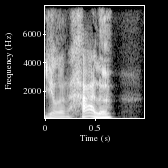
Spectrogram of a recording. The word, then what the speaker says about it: Gyllenhaal: It's Nordic. So it's in that whatever country it hails from, it's pronounced Gyllenhaal. – But Jake Gyllenhaal doesn't pronounce it that way.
